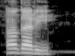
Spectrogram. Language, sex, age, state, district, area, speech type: Nepali, female, 30-45, West Bengal, Jalpaiguri, rural, read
